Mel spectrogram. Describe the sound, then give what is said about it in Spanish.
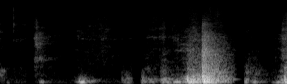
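A few soft knocks and creaks lead into a loud crunching thud as a chair seat gives way, followed by another heavy knock at the end. “Sí, ya se fastidió el asiento de mi silla.”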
